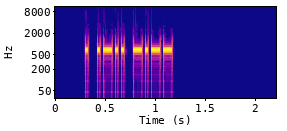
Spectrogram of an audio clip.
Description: Morse code, heard as a keyed tone, about 40 wpm, 700 Hz. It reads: ELY
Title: Top Three Letter Combinations in Words 40wpm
